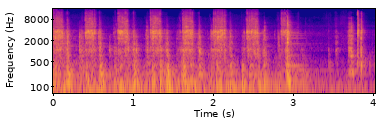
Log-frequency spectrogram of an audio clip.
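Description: A ratchet wrench clicks in quick, steady strokes.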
